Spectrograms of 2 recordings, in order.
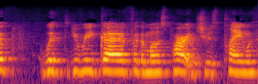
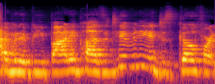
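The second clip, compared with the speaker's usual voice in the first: usual speaking voice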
